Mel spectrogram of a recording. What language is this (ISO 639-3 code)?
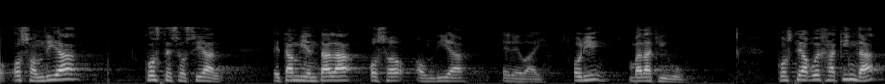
eus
